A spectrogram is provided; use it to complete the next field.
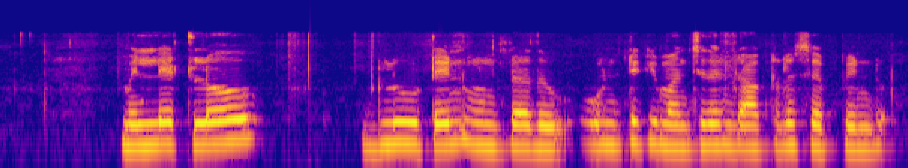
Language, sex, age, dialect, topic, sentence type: Telugu, male, 25-30, Telangana, agriculture, statement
